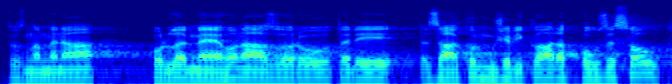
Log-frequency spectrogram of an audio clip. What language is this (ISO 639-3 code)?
ces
